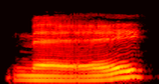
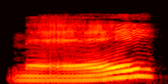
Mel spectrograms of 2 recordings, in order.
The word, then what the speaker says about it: 没: May is pronounced using a mid-rising tone. Can you try and say may? It is said with a mid-rising tone, like may.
